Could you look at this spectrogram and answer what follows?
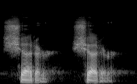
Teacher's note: the Double D makes a fast D sound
